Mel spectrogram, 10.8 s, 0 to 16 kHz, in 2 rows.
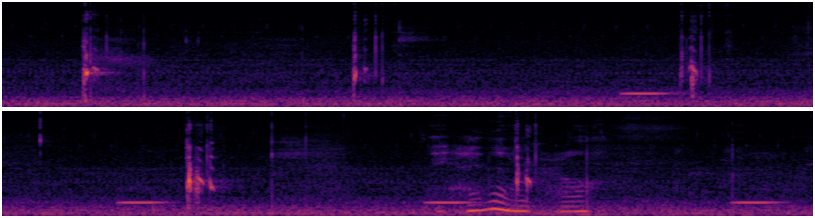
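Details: A 1-month-old infant with hiccups: small, sharp hiccup sounds about every two seconds over quiet room noise, with soft baby sounds.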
